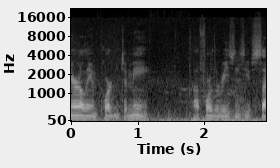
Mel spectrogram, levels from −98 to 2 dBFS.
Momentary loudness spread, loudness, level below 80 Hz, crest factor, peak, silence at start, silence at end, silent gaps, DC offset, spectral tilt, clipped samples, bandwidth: 19 LU; -39 LUFS; -50 dBFS; 18 dB; -18 dBFS; 0 s; 0 s; none; under 0.1%; -6.5 dB/octave; under 0.1%; 17.5 kHz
